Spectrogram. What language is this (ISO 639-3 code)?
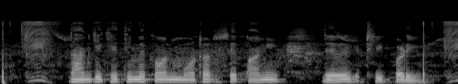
bho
